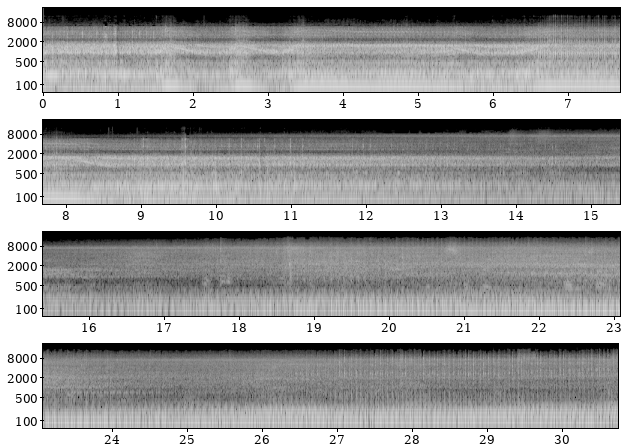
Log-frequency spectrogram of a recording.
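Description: Adventure motorcycle engines running as the bikes ride off. The engine note rises and falls through the first several seconds, then runs more steadily.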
